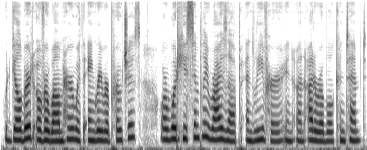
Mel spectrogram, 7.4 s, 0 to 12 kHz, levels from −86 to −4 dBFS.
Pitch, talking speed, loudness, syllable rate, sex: 230 Hz, 155 wpm, -18 LUFS, 4.8 syllables/s, female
